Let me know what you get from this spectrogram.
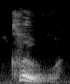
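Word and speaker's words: Clough: pollock pike which has a cloth pronounced clue apparently an enormous gouge in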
